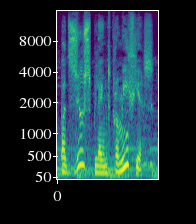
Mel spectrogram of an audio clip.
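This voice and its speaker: A woman's voice: deep voice, sing-song, takes it slowly, exaggerated voice. An actress playing a determined young female warrior who talks directly and dryly, over game music. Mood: questioning.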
